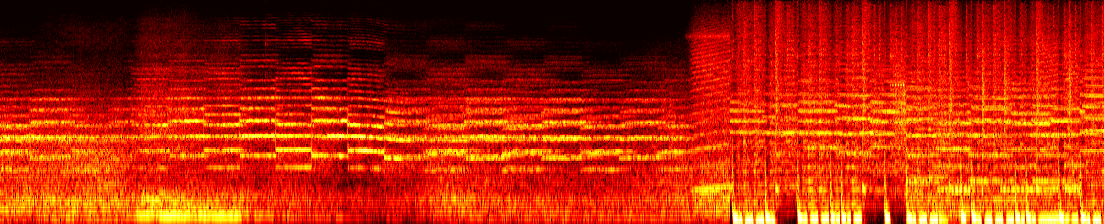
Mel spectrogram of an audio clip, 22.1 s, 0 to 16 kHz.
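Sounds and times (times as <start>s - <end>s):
two-tone police siren: 0.0s - 22.0s
car engine: 1.5s - 6.4s, 13.5s - 22.0s.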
